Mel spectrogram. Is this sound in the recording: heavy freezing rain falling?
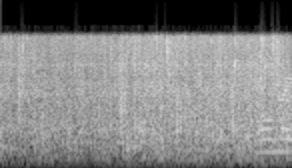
yes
